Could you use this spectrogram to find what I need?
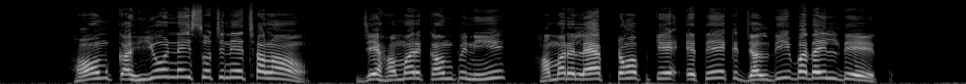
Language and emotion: Maithili, surprised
